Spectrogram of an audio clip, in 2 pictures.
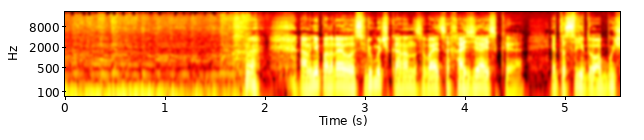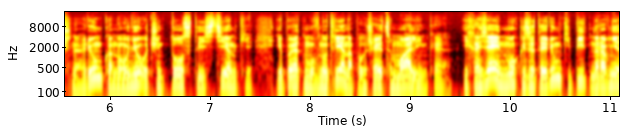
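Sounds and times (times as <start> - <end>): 
housefly buzzing: 0.0 - 2.1
speech: 1.8 - 11.0.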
